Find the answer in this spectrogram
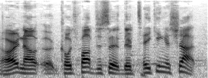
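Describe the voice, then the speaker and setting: A man's voice: mid-range voice, fairly quick, crowd noise. A man giving football color commentary from the sideline of an outdoor game, talking in a conversational, explanatory way and often checking in with "right?". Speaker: sideline analyst.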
